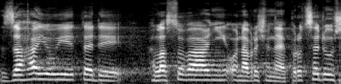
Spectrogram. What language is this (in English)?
Czech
